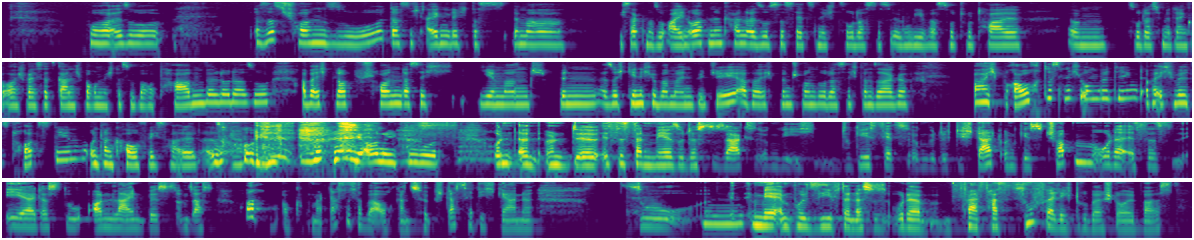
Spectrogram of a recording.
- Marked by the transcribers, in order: static; snort; other background noise; chuckle; laughing while speaking: "Also, so irgendwie auch nicht gut"; put-on voice: "Och"
- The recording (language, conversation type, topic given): German, advice, Wie haben sich deine Fehlkäufe angesammelt, und welchen Stress verursachen sie dir?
